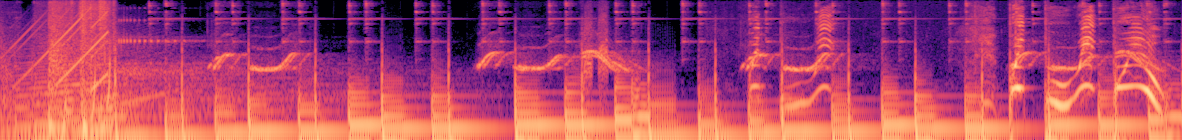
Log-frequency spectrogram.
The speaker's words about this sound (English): I can't whistle. That is one of the things I've never been able to do. Same. My whistle sucks. I can't do it. I know. If I needed to get somebody's attention, they would be like, that sounds like some leaves blowing in the wind, that type of whistle.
